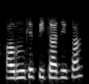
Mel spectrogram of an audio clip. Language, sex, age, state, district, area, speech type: Hindi, female, 45-60, Uttar Pradesh, Mau, rural, conversation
